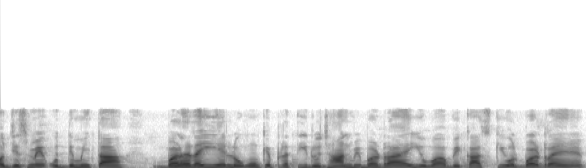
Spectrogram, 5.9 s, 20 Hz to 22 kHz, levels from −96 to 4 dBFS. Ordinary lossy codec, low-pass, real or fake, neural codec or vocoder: none; none; real; none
